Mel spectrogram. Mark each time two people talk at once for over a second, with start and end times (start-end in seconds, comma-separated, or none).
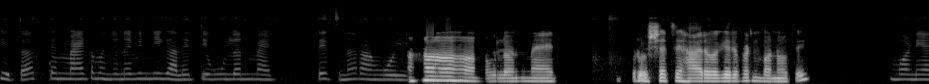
none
